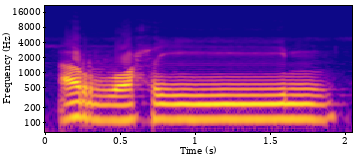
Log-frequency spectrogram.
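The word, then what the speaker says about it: الرحيم: Perhatikan juga di huruf mim terakhir, him. Ya, ada yang membacanya dengan terlalu dirapatkan bibirnya sehingga suaranya terputus ya. Him, im, seperti ada huruf P di akhir. Him, ab gitu, seperti atau ba. Ar-Rahim. Mimnya harus jelas. Jadi bibirnya tidak terlalu dirapatkan.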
